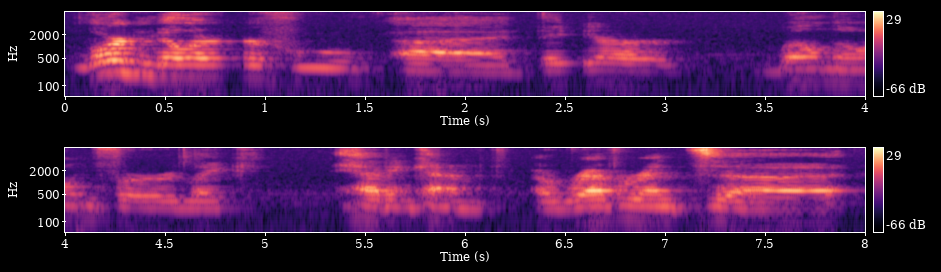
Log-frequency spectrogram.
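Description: A man talking casually as a podcast co-host, in a halting, conversational way. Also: mid-range voice. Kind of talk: casual chat about movie news. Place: indoor room with echo. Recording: echoey room, distant from mic.

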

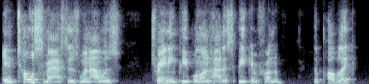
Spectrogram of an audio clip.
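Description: A man's voice: on the high side, steady tone, moderate pace, vocal fry, pushed and bright, low-quality recording. A man in his sixties from the Bronx, a motivational speaker telling his story earnestly in an interview. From New York, the Bronx. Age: 60s. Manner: earnest, emphatic storytelling with repeated slogans. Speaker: guest, motivational speaker and life coach. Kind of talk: interview conversation.

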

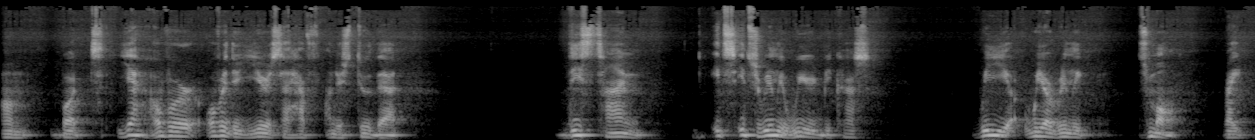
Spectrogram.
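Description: Very deep-voiced young man. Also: expressive. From Mexico. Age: young adult. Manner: reflective, unhurried, often tags "right?". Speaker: podcast co-host. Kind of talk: casual podcast chat.

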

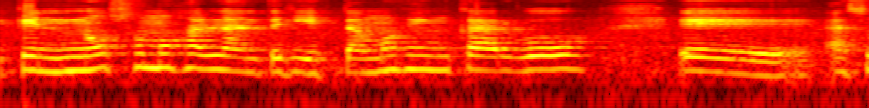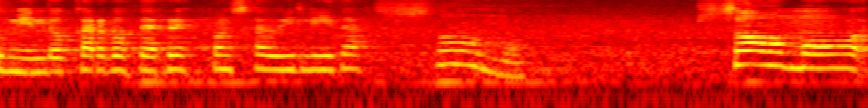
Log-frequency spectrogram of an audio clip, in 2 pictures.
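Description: A woman from Venezuela answering interview questions thoughtfully, hesitating often, with many fillers and restarts. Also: mid-range voice. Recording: echoey room with clear background noise.

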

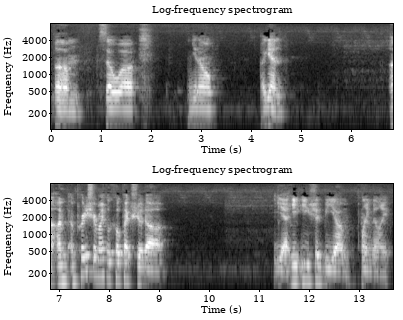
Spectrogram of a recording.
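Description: A man's voice: mid-range voice, slow, pauses often, a little mellow. A young man hosting a casual sports podcast, sounding stuffy from allergies and rambling with many fillers and restarts. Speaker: podcast host.

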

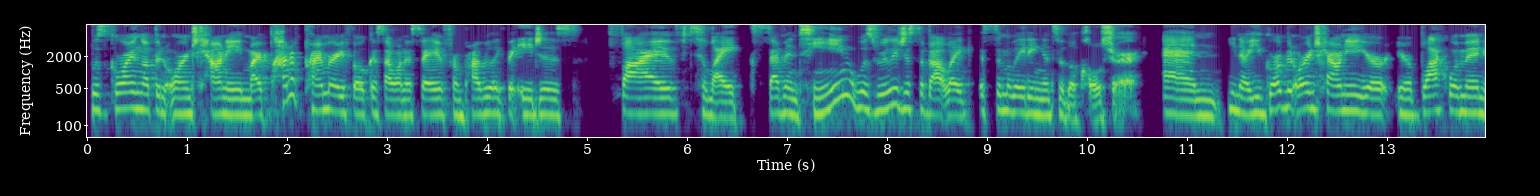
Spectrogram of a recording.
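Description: A woman's voice: fairly low pitch, normal speed. A woman from California with an American accent, telling her story casually as a podcast guest. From California, born in DR Congo.

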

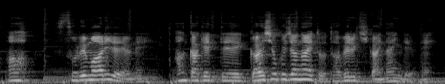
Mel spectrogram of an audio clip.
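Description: Radio drama student played by a man: shy but chatty, earnest young guy, higher-pitched and crisply bright, guitar music behind. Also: big pitch swings, fast. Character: shy lonely male university student, eager and chatty. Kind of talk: radio drama dialogue and first-person narration.

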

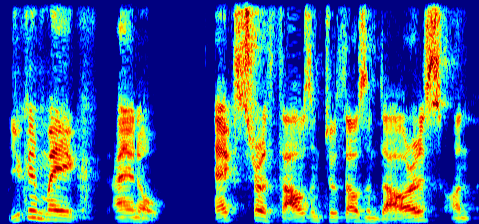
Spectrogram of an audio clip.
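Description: A man with a Ukrainian accent is answering as a guest in an interview. His voice sits at a middle pitch, and he speaks reflectively, restarting sentences as he searches for words. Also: expressive, normal speed. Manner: reflective, with frequent restarts and rephrasing.

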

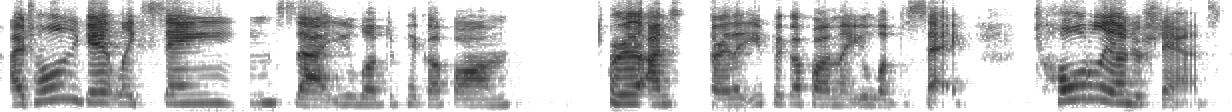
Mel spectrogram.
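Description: A woman's voice: a little high, expressive, normal speed, sharp tone, lo-fi sound. A woman co-hosting a livestream podcast, bantering casually and teasing her co-host.

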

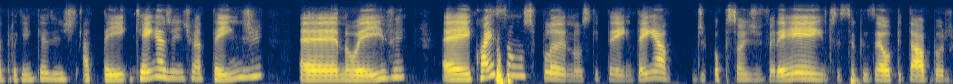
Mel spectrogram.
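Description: Podcast hostess, smooth clear voice, dry close sound, friendly curious questions. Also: female voice, medium pitch, sharp tone, no echo. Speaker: podcast host. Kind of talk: podcast interview.

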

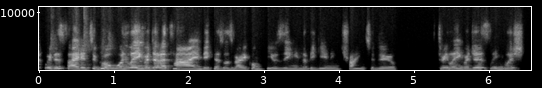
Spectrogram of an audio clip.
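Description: A woman whose first language is Portuguese, co-hosting a podcast in casual chat, talking freely with many fillers and quick laughs. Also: mid-range voice, fairly bright tone, no room sound, low-quality recording. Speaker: podcast co-host.

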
